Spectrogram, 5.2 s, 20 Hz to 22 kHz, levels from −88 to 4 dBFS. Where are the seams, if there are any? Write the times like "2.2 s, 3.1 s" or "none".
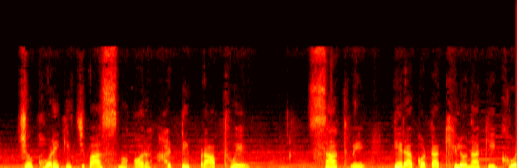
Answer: none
